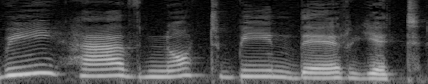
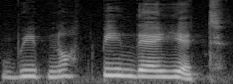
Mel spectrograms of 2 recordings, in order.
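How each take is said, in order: First: We and have are said as separate full words. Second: We and have are joined into one contracted syllable. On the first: "Instead of saying" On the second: "when you say it together"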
